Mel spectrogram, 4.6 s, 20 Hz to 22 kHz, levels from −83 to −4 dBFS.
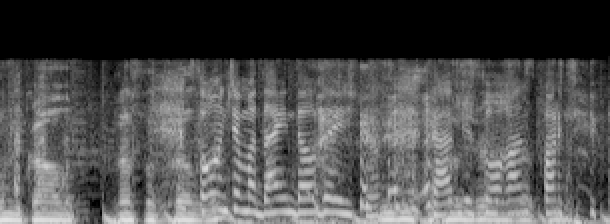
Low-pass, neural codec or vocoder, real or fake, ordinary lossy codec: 7.2 kHz; none; real; none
